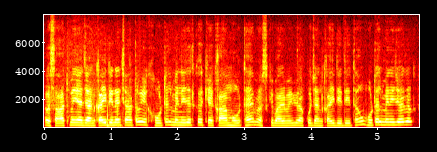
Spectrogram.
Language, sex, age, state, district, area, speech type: Hindi, male, 18-30, Madhya Pradesh, Jabalpur, urban, spontaneous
